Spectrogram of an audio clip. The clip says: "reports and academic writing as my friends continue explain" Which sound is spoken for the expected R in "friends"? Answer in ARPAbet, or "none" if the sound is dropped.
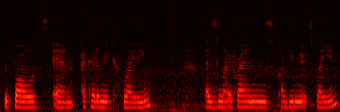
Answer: R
